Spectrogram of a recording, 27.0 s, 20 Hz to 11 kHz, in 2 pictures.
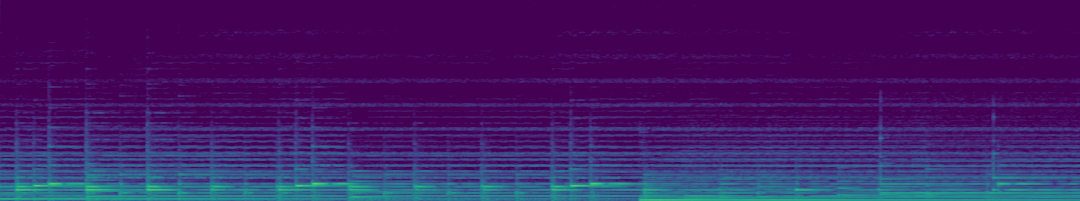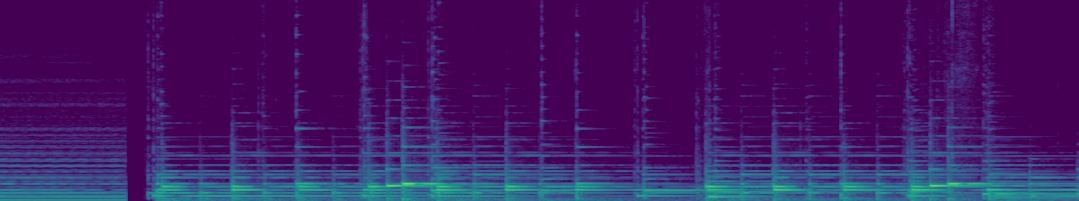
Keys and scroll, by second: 4.0-6.0 typing, 10.3-11.0 typing.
